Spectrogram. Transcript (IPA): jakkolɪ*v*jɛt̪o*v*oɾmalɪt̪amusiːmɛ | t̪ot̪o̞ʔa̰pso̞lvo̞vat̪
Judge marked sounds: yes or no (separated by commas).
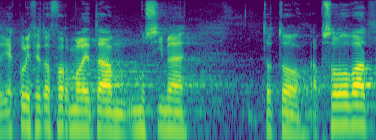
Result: no, no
